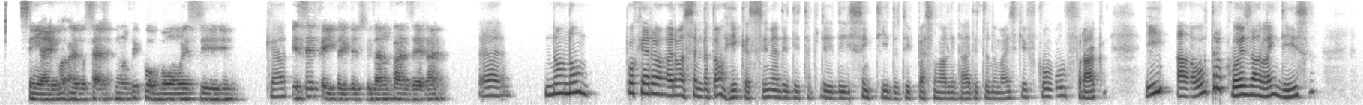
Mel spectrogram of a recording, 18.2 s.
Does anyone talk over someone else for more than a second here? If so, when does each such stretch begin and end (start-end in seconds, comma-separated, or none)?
none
